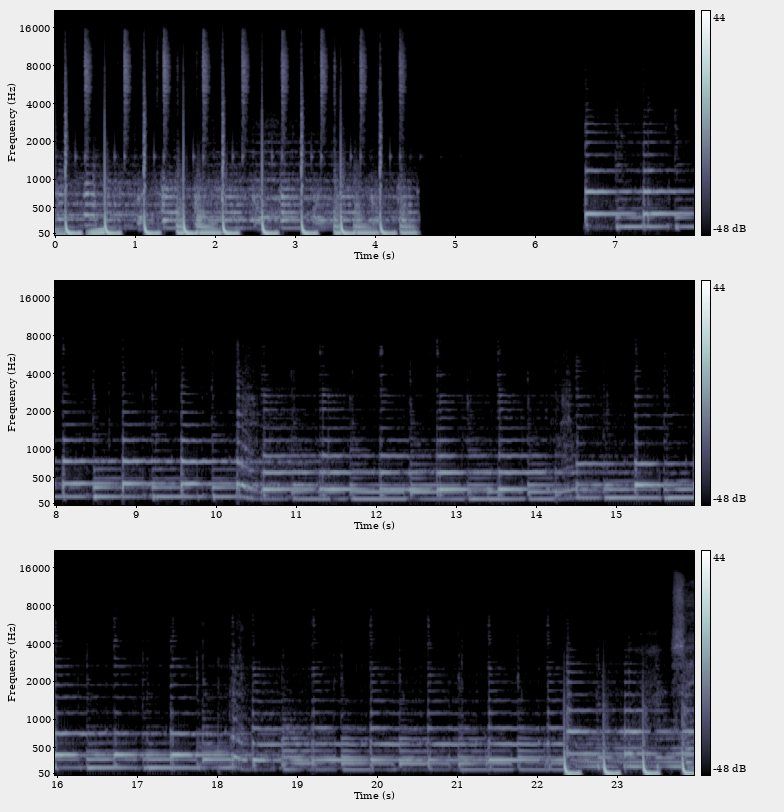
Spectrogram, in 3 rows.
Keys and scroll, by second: 14.2 f, 16.9 shift+F2, 18.5 ctrl+z.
